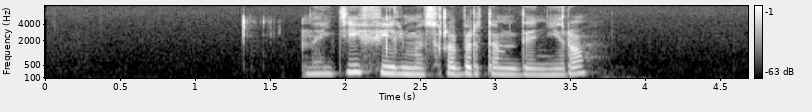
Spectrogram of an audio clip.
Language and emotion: Russian, neutral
